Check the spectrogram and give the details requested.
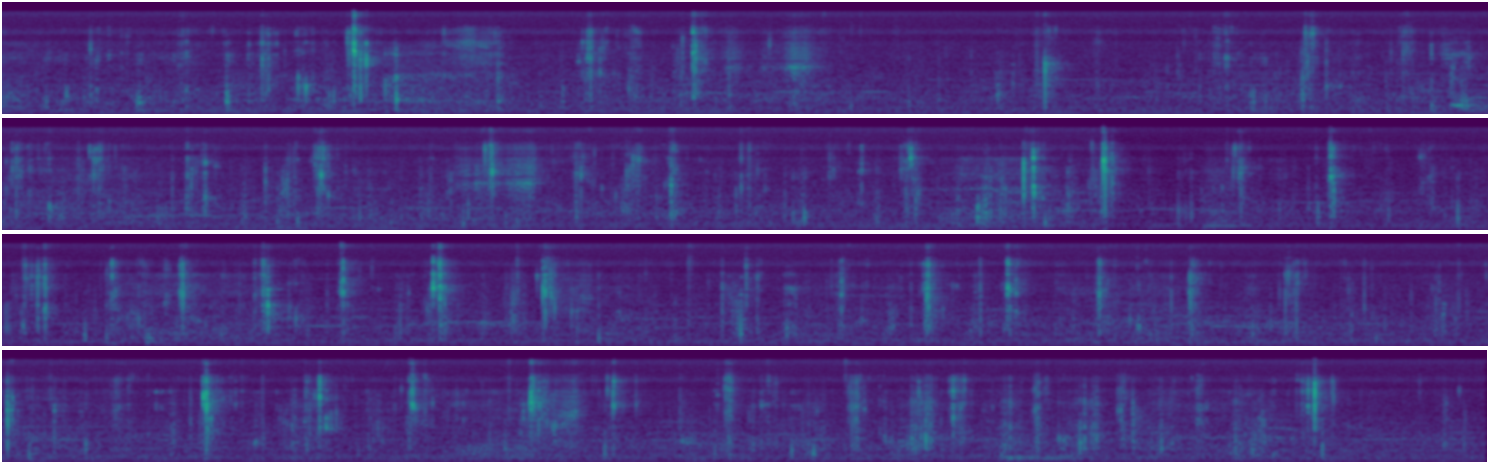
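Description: Person chewing roti and chicken curry: many short, irregular wet mouth clicks and smacks from chewing, several a second.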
